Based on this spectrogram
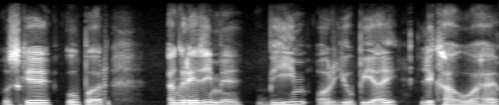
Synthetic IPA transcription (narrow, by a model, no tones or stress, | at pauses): ʊskeuːpəɾ | ɐ̃ŋɡɾeːzimẽbʱiːmɔːɾjuːpijaːilɪkʰaɦʊaɦɛː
